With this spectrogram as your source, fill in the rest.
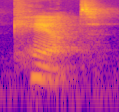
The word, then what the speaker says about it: can't: And just like with can, because that a sound falls before a nasal consonant, most American accents will pronounce it as eh. K, a, n, t, can't.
